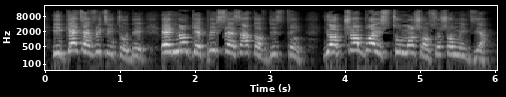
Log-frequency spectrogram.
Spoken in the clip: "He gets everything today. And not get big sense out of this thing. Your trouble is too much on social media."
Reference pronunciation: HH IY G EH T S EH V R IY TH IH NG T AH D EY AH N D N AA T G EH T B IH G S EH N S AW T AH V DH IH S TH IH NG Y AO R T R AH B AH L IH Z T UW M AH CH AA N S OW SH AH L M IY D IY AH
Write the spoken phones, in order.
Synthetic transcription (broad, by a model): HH IY G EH T EH V R IY T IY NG T AH D EY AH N N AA G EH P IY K S EH N S AW T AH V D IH S T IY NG Y AO T R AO B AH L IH S T UW M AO CH AA N S OW SH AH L M IY D IY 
